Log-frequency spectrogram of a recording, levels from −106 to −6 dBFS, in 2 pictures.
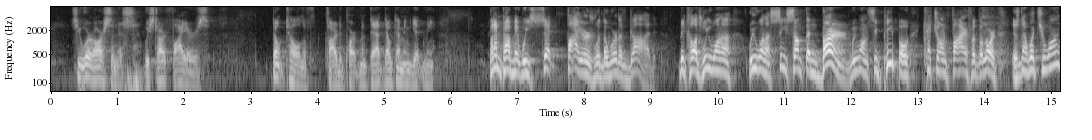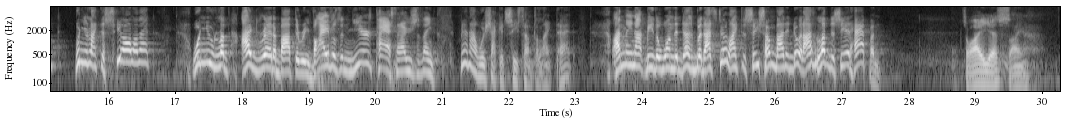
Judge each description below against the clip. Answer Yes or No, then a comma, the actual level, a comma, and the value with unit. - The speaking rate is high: Yes, fast, 225 wpm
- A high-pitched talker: Yes, high, 210 Hz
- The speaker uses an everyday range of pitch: No, wide, 7.8 semitones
